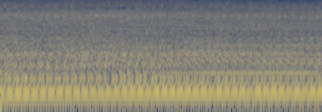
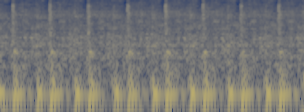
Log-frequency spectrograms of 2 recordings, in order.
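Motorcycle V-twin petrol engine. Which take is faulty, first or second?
second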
